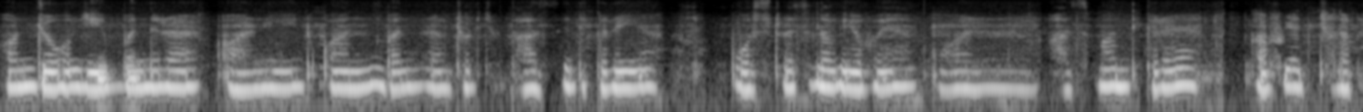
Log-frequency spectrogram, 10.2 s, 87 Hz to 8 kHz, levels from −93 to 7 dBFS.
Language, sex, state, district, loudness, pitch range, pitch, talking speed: Hindi, female, Bihar, Darbhanga, -18 LUFS, 225-240 Hz, 230 Hz, 175 wpm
